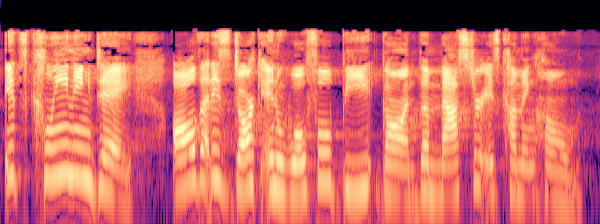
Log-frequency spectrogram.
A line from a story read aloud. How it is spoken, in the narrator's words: shouting aloud for all to hear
